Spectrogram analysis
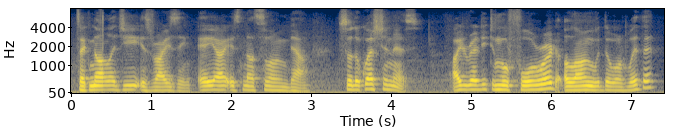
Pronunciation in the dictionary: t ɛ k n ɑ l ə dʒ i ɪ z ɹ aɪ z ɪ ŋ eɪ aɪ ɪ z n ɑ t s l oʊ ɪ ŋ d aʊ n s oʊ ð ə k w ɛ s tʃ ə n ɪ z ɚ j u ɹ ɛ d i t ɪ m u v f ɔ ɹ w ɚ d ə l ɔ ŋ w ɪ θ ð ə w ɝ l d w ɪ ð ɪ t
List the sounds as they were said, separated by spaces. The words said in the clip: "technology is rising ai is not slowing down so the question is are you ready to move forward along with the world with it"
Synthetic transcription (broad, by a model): t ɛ k n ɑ l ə dʒ i ɪ z ɹ aɪ z ɪ ŋ eɪ aɪ ɪ z n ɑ t s l oʊ ɪ ŋ d aʊ n s oʊ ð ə k w ɛ s tʃ ə n ɪ z ɚ j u ɹ ɛ d i t ɪ m u v f ɔ ɹ w ɚ d ə l ɔ ŋ w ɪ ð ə w ɝ l d w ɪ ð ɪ t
